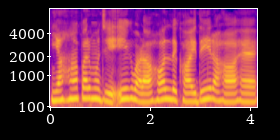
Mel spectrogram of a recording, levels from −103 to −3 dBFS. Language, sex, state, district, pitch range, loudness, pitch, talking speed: Hindi, female, Chhattisgarh, Bastar, 205-260 Hz, -14 LUFS, 235 Hz, 145 wpm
